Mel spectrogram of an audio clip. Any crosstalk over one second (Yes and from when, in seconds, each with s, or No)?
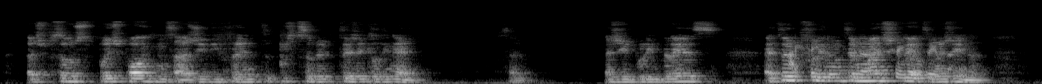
Yes, from 7.9 s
